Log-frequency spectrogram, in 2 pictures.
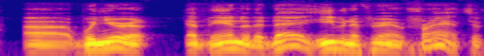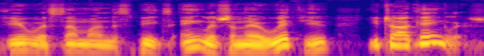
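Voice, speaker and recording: A plain, everyday voice from a man, fairly low in pitch, with lively intonation at a fairly quick pace. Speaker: workplace image coach. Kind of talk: casual interview conversation.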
